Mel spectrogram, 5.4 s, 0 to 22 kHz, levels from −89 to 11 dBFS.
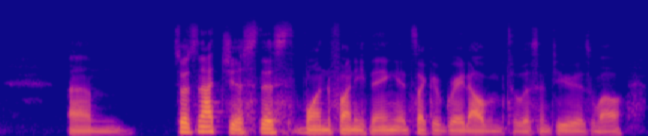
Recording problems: muffled; very; fading above 1.5 kHz

